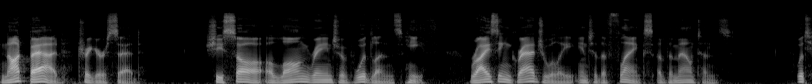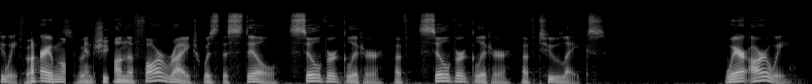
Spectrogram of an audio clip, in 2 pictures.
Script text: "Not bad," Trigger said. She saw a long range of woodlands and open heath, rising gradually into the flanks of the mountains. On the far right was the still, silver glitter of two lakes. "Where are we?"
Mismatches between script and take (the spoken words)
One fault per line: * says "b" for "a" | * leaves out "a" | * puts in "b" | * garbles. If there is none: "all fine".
* leaves out "and open"
* garbles
* puts in "silver glitter of"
